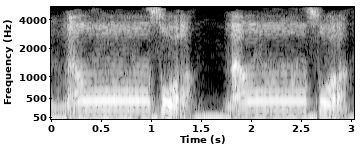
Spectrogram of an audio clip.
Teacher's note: صوت مكون من 70 أو 80% غنة من الخيشوم و20-30% تقريبا من الفم تخرج لعدم انطباق المخرج تماما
